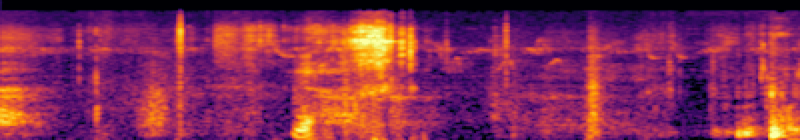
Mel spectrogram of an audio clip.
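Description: A man speaking briefly: a drawn-out "yeah" and then "over", with a few faint clicks in the pauses.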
